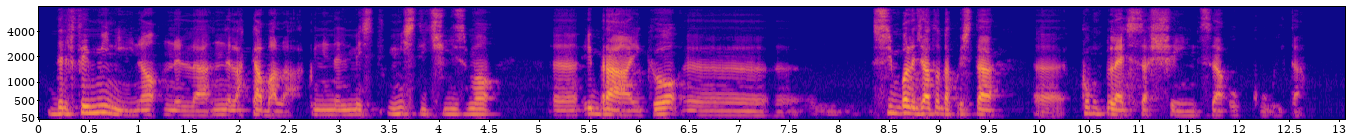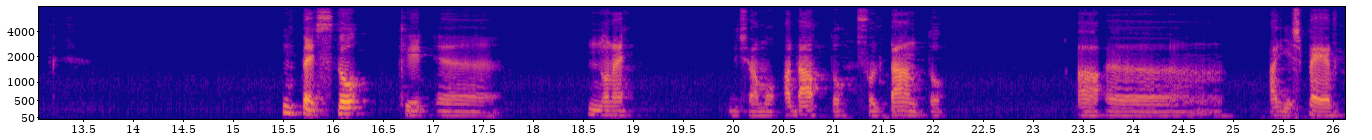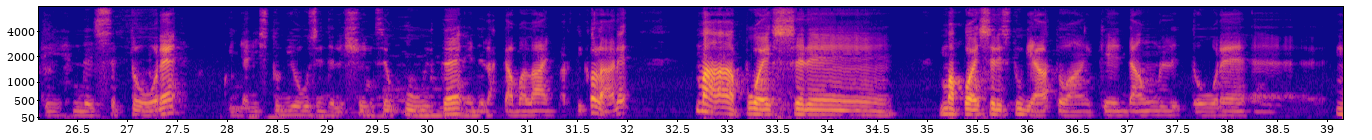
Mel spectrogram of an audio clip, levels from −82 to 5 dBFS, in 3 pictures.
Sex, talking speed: male, 85 wpm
